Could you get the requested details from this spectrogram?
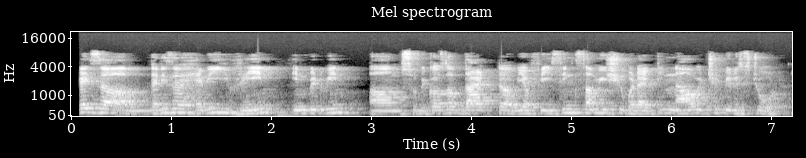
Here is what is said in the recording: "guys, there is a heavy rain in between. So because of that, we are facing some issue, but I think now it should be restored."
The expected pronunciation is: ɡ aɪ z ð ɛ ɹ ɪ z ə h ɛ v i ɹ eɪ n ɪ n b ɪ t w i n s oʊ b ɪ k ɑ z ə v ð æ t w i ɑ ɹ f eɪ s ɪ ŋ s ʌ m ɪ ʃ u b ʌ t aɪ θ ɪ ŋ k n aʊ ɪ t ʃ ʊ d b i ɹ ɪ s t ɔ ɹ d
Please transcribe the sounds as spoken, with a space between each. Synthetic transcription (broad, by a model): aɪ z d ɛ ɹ ɪ z ə h ɛ v i ɹ eɪ n ɪ n b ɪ t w i n s oʊ b ɪ k ɑ z ə v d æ t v i ɑ ɹ f eɪ s ɪ ŋ s ʌ m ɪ ʃ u b ʌ t aɪ t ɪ ŋ k n aʊ ɪ t ʃ ʊ d b i ɹ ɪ s t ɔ ɹ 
